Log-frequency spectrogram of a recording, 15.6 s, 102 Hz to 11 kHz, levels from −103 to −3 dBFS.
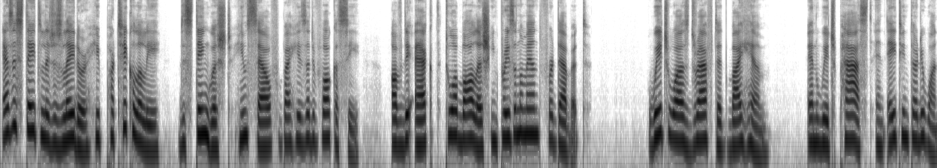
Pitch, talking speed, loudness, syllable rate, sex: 210 Hz, 120 wpm, -17 LUFS, 4.3 syllables/s, female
